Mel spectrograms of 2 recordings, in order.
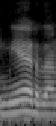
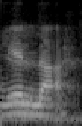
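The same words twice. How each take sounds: First: The consonant before the d is an r sound. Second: The consonant before the d is an l sound. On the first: "en vez de decir como" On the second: "nosotros la R la volvemos una L"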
